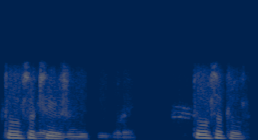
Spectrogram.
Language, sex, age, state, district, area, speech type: Kashmiri, male, 30-45, Jammu and Kashmir, Anantnag, rural, conversation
